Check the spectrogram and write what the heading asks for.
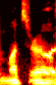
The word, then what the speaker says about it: mozzarella: I will go to town on some mozzarella sticks. Or my wife so I'm Italian, and if I don't say it like an Italian, she like freaks out.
